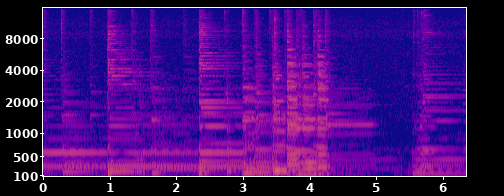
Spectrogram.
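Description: Unaccompanied acoustic guitar played by hand: a few strummed chords, a quick run of single notes about three seconds in, then the strings ringing out and fading before one more chord near the end.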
